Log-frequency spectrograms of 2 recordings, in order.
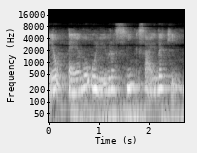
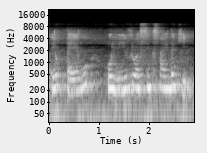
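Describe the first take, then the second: First: Pego said as PÉ-go, open é; teacher demo, open vowel in pego. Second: Pego said PÉ-go with an open é. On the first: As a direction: read the sentence with an open é in pego. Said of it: "eu já falei, né?". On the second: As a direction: read the sentence aloud, open vowel in pego. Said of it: "Qual a diferença entre a pronúncia de pego". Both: Shown as a demonstration.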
